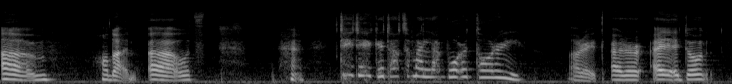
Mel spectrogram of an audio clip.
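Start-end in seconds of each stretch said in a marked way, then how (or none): 3.7-5.3 very high-pitched put-on cartoon boy voice. Trying out a voice that sounds like it, the speaker does a Dexter impression. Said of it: "kind of sounds like De Dexter from Dexter's Laboratory".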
